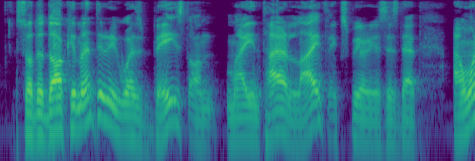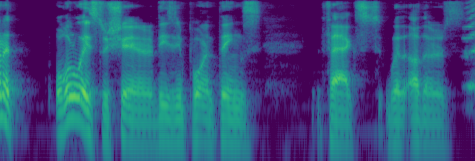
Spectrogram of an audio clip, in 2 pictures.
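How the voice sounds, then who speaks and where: The speaker talks at a moderate pace with lively intonation and a slight Armenian accent. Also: man, very deep, low pitch for a man. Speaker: filmmaker and activist. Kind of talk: interview.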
